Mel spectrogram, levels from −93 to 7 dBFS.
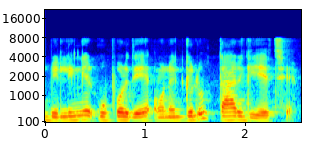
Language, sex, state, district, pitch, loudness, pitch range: Bengali, male, Tripura, West Tripura, 130 Hz, -16 LUFS, 125-140 Hz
